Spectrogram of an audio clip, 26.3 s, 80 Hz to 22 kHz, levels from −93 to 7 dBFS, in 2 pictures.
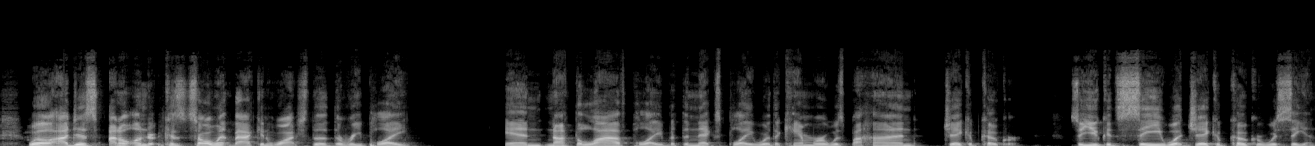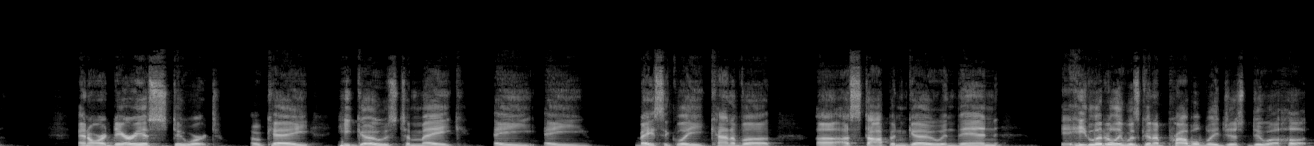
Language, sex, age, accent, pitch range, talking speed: English, male, 40-59, American, 105-125 Hz, 165 wpm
